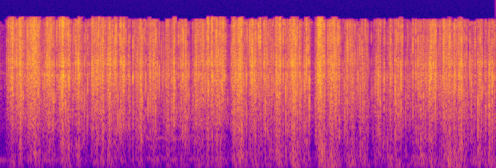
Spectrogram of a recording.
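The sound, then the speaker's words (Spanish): Dense, continuous crinkling and crackling from a stiff plastic bag being worked steadily, imitating soft rain with a fine, pattering texture, fairly loud with no voices. “Una lluvia suave se puede hacer con una bolsa de plástico un poco rígido.”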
